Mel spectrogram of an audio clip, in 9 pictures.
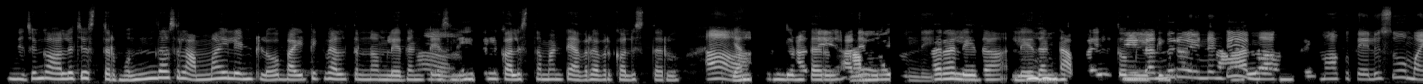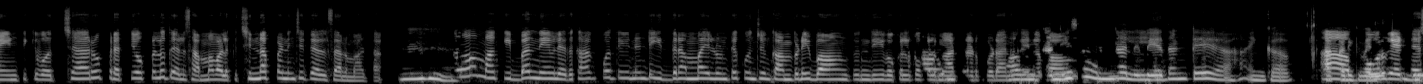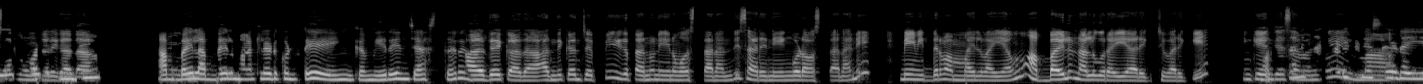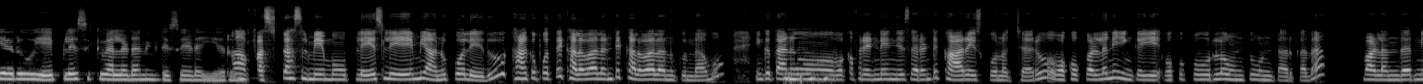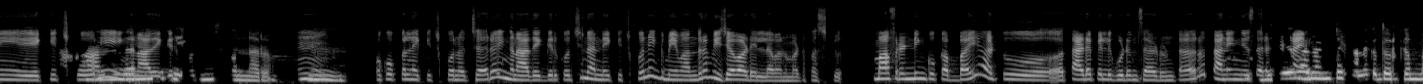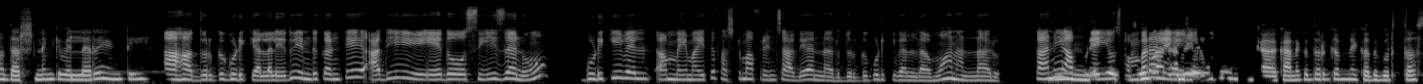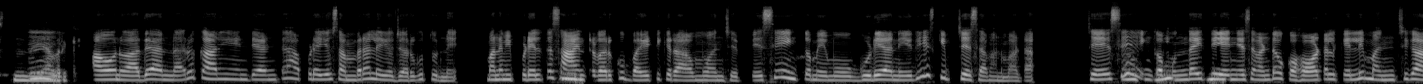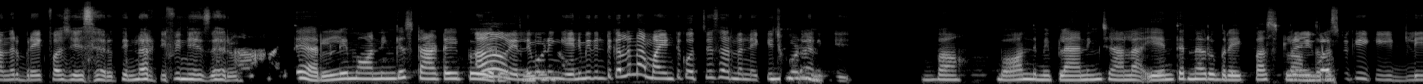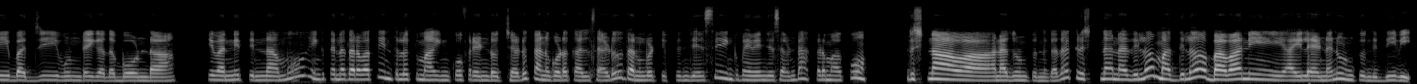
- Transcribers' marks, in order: distorted speech; chuckle; in English: "సో"; in English: "కంపెనీ"; lip smack; in English: "బోర్"; in English: "బోర్"; in English: "డిసైడ్"; in English: "ప్లేస్‌కి"; in English: "డిసైడ్"; in English: "ఫస్ట్"; in English: "ఫ్రెండ్"; music; in English: "ఫ్రెండ్"; in English: "ట్రైన్‌కొచ్చాడు"; in English: "ఫస్ట్"; in English: "ఫ్రెండ్స్"; other background noise; in English: "స్కిప్"; static; in English: "హోటల్‌కెళ్ళి"; in English: "బ్రేక్‌ఫాస్ట్"; in English: "టిఫిన్"; in English: "ఎర్లీ"; in English: "స్టార్ట్"; in English: "ఎర్లీ మార్నింగ్"; in English: "ప్లానింగ్"; in English: "బ్రేక్‌ఫాస్ట్‌లో"; in English: "బ్రేక్‌ఫాస్ట్‌కి"; in English: "టిఫిన్"; in English: "ఐలాండ్"
- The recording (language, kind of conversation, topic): Telugu, podcast, పాత స్నేహితులను మళ్లీ సంప్రదించడానికి సరైన మొదటి అడుగు ఏమిటి?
